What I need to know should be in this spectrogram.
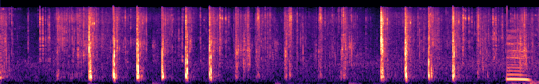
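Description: Footsteps thud steadily on hard ground.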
